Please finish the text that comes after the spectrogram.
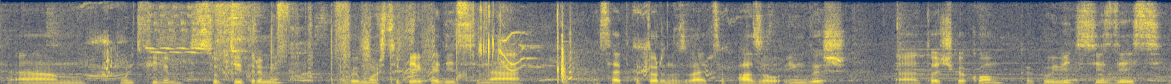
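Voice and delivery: normal talking voice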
